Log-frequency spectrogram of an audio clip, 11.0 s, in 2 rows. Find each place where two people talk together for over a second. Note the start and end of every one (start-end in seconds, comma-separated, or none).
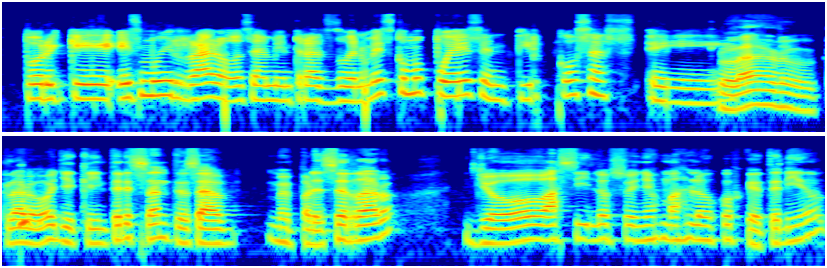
none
